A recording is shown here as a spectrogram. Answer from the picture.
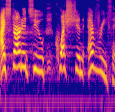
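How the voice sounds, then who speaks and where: A woman with a bright, sharp tone and lively intonation at a fairly slow pace. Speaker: youth speaker. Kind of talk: inspirational talk. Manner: loud.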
